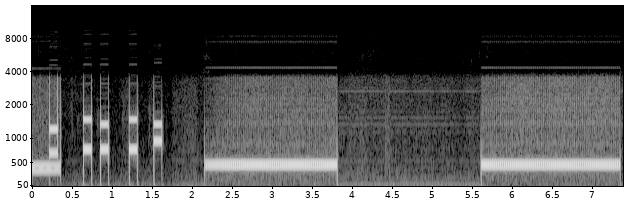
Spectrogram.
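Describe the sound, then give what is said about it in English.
A quick run of about five keypad beeps as a phone number is dialed, then two long, steady ringback tones separated by a pause. Clear, with no voices. “I'm going to dial his phone number right now, and then you can have your conversation.”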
